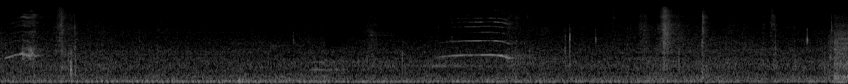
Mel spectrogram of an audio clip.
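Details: Young monkey crying, the mother not caring for it; two high, tonal, slightly falling cries with bright harmonics, a faint one at the start and a clearer one midway, over a steady low hum and scattered clicks.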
